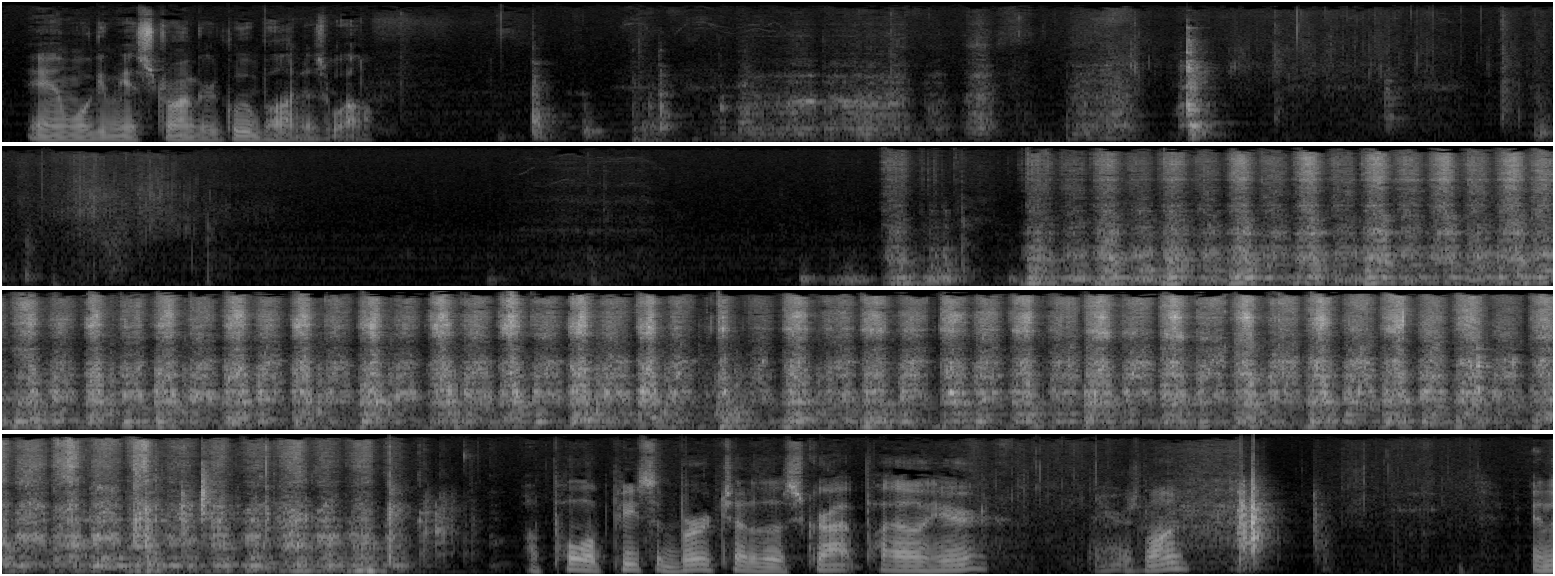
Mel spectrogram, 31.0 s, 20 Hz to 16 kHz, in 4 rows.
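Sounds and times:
hand saw cutting wood: 0:03.6 - 0:05.8, 0:12.0 - 0:25.5.

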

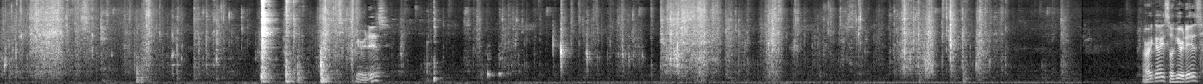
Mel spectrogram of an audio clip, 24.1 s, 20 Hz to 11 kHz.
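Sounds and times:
plastic and paper crinkling: 0:00.0 - 0:05.2, 0:06.1 - 0:08.2, 0:09.3 - 0:20.3.

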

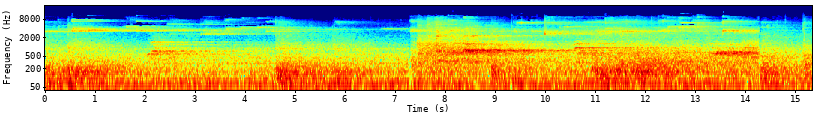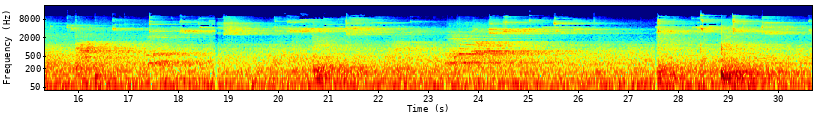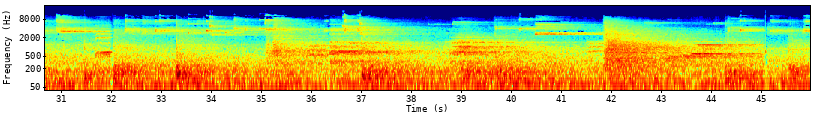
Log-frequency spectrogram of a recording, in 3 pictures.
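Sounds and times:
basketball bouncing on court: 0:00.0 - 0:01.2, 0:04.4 - 0:06.0, 0:20.6 - 0:21.5, 0:27.6 - 0:30.1, 0:30.9 - 0:34.3, 0:36.9 - 0:37.8, 0:44.3 - 0:45.9
shoes squeaking on court: 0:00.0 - 0:23.0, 0:24.2 - 0:37.8, 0:39.6 - 0:41.5, 0:44.1 - 0:45.9
steady background noise: 0:00.0 - 0:45.9.

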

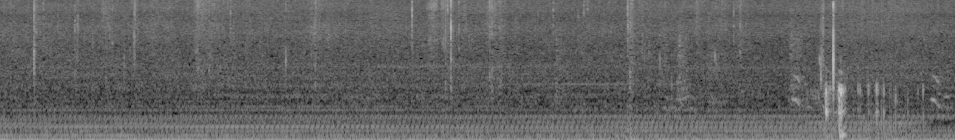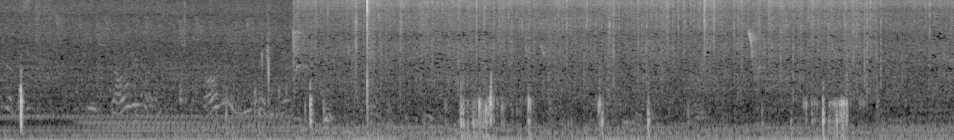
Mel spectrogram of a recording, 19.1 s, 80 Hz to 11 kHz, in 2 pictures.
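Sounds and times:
steady low hum: 0:00.0 - 0:19.0
faint scattered clicks: 0:08.2 - 0:10.0, 0:11.4 - 0:19.0.

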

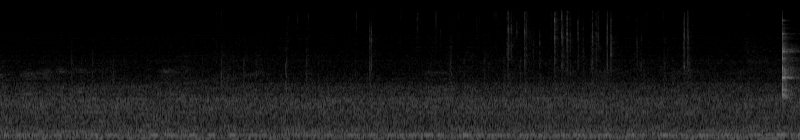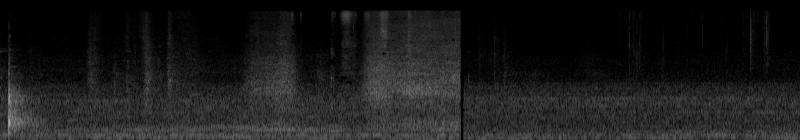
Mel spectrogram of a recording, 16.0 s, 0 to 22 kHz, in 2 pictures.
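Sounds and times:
steady low hum: 0:00.0 - 0:16.0
pastry brush dabbing dough: 0:08.9 - 0:12.6.

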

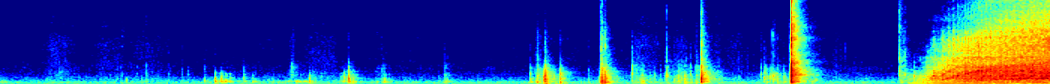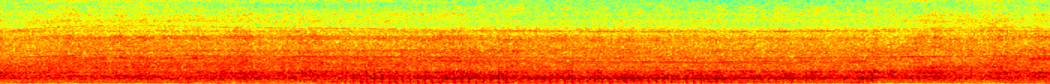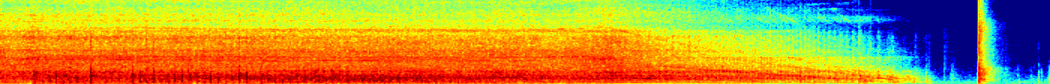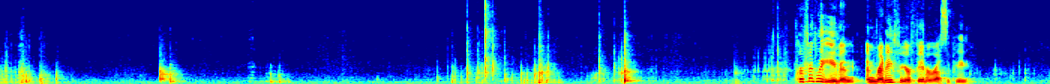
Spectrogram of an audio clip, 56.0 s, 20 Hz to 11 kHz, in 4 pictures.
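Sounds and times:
food processor motor running: 0:12.1 - 0:40.2.

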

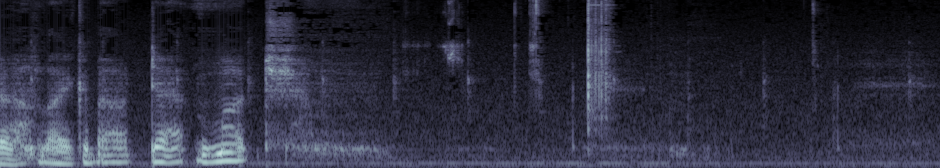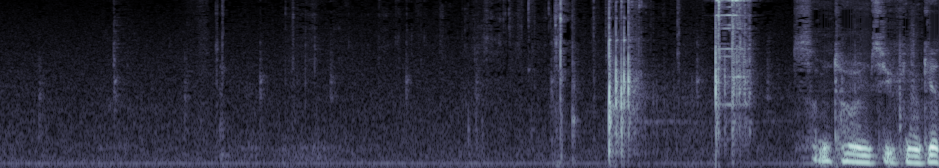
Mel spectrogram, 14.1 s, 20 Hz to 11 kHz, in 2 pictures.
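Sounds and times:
steady low hum: 0:00.0 - 0:14.0
small clicks of wire handling: 0:08.4 - 0:12.4.

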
